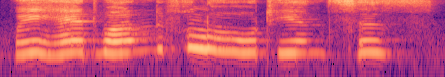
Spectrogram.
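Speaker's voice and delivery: high, loud falsetto lady; protesting. Acted. Lorraine protesting to her husband, high and loud. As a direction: protest shrilly, hammed up. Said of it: "Lorraine protested".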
